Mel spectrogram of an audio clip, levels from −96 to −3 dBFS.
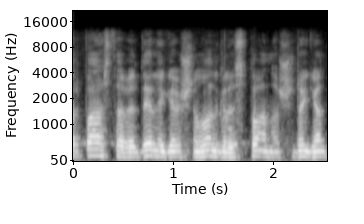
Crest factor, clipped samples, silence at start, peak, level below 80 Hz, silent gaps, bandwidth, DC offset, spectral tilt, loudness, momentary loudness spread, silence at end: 16 dB; under 0.1%; 0 s; 0 dBFS; -58 dBFS; none; 12.5 kHz; under 0.1%; -6.5 dB/octave; -16 LUFS; 4 LU; 0 s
